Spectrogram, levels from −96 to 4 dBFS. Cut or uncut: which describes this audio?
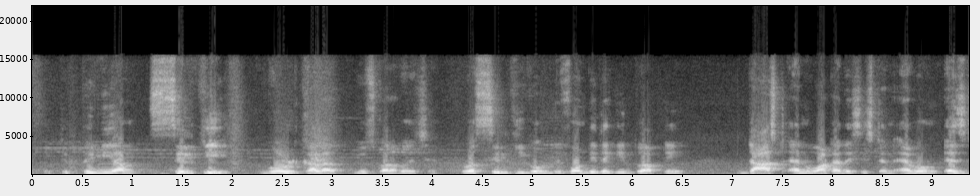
cut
